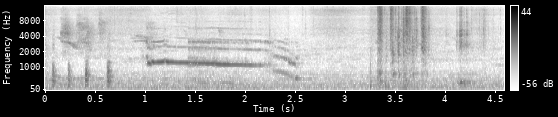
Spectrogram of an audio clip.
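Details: Rooster crowing loudly, a harmonic crow held about a second and a half that drops in pitch at the end. Short clucks come before it and sharp noises follow.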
